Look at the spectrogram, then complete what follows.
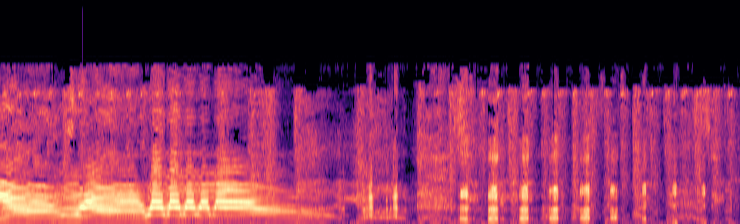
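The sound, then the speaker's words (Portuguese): A person imitates a kitten at the Stock Lá store with one long, wavering, high-pitched meow, then a quick run of shorter, choppy meow-like bursts, loud. “Consegue imitar aquele gatinho aí, que tá todo mundo esperando aí,”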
